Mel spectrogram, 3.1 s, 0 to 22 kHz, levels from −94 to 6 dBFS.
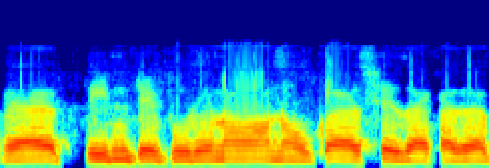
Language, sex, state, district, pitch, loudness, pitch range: Bengali, male, West Bengal, Dakshin Dinajpur, 110 Hz, -12 LUFS, 105-110 Hz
